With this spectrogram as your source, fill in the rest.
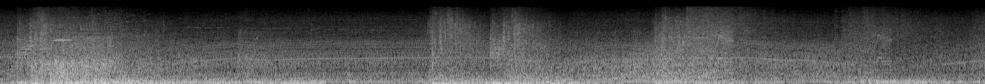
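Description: A vehicle engine rumbles steadily while driving over rough ground.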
